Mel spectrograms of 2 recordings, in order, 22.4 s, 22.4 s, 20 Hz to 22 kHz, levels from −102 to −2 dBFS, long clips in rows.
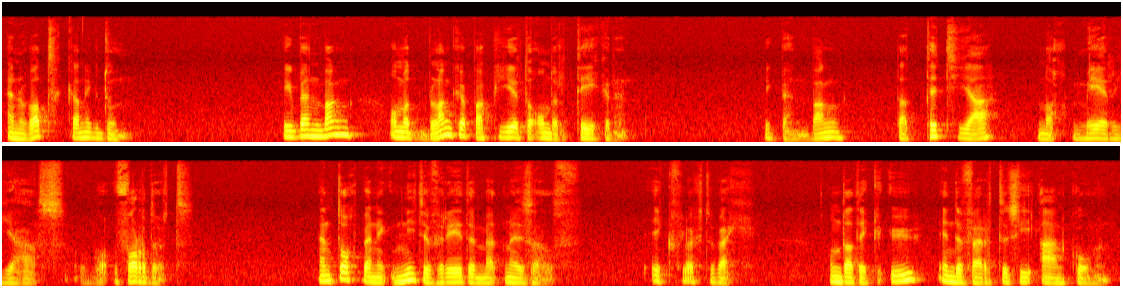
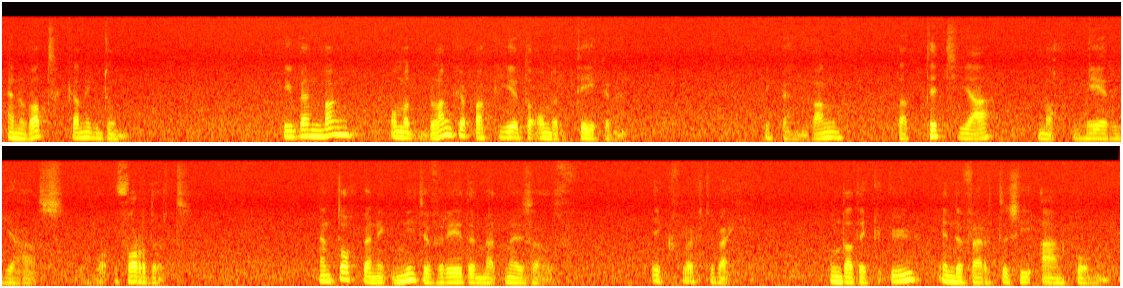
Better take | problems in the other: first | hiss; loud; throughout; 8 dB below the speech; faint in the first

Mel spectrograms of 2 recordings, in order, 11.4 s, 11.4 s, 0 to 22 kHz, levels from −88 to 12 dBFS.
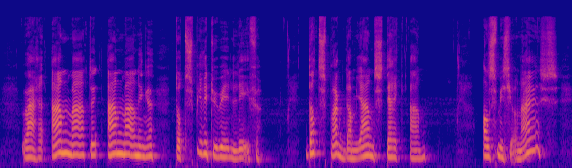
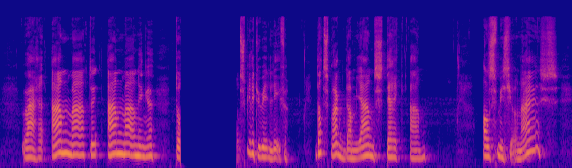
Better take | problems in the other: first | audio freezing; at 3.5 s for 1 s

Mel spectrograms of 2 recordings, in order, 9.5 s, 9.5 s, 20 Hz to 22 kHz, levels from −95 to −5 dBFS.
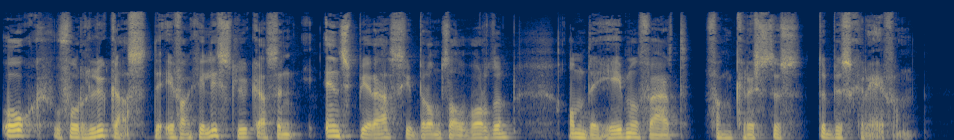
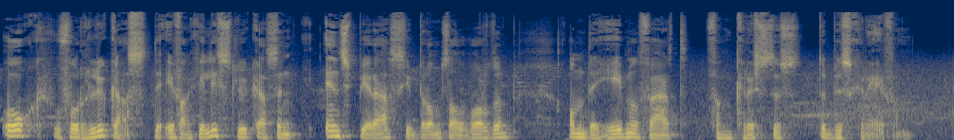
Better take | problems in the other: first | crowd noise; faint; throughout; 25 dB below the speech

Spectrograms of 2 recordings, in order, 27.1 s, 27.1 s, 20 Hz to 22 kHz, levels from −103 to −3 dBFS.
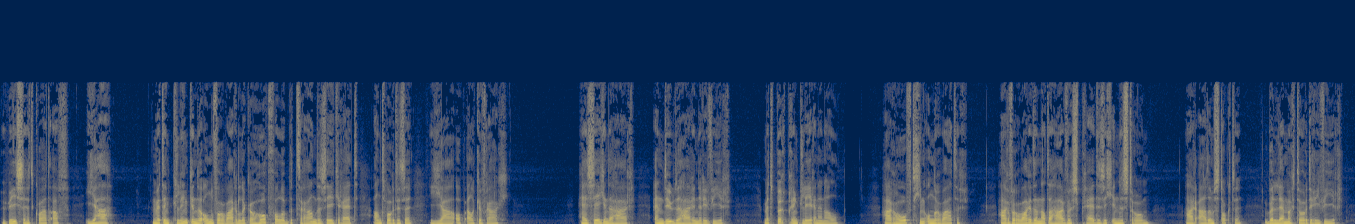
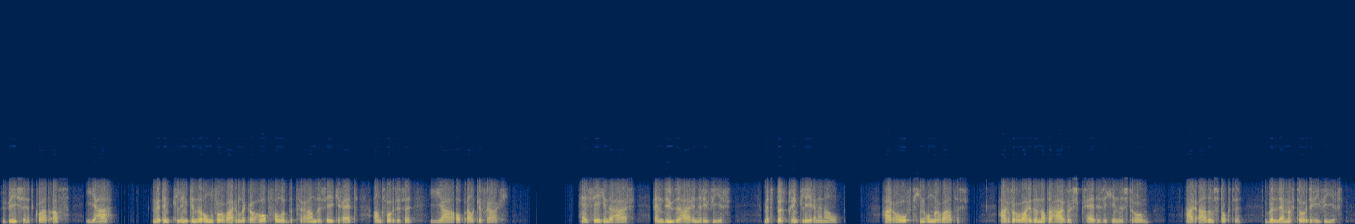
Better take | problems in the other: first | phone-call audio; poor line; nothing above 4 kHz

